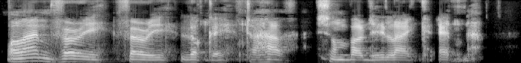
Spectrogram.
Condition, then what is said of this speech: ALS (motor neuron disease). And it is very frustrating when you meet people speech fatigue, I think it's called.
